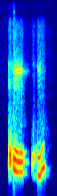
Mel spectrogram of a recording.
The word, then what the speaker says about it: coco: A única diferença além da escrita é a pronúncia coco. Coco, sílaba tônica, a primeira, cocô, sílaba tônica, última.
